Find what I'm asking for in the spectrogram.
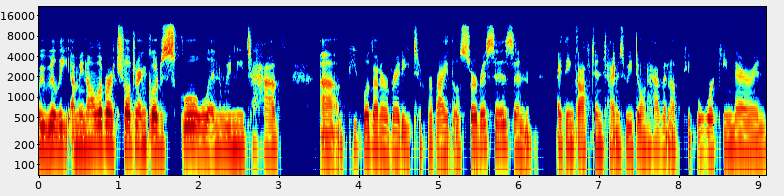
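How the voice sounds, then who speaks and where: A very fast, flat monotone with a Spanish accent. The recording is very clean, with a silent background. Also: woman, fairly low pitch for a woman. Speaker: university program director. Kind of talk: information session Q&A. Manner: halting, many fillers.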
